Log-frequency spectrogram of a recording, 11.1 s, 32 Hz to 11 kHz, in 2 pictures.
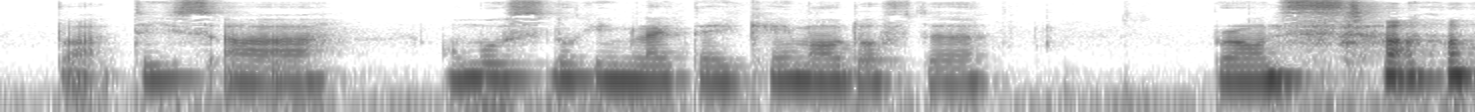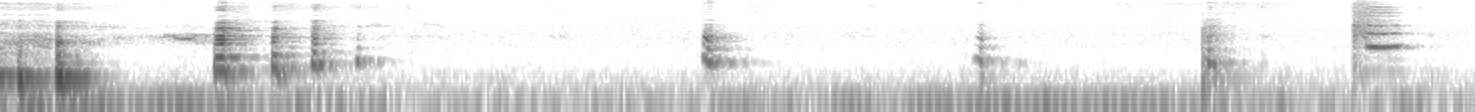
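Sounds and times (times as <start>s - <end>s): woman giggling: 5.0s - 7.1s, 8.1s - 8.4s, 9.2s - 9.4s, 10.0s - 10.9s.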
